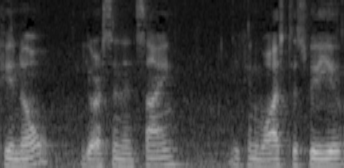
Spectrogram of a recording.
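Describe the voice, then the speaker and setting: The speaker is a man. He talks with an Indian accent. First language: Hindi. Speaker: astrologer. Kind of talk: astrology forecast monologue. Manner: halting, many fillers.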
